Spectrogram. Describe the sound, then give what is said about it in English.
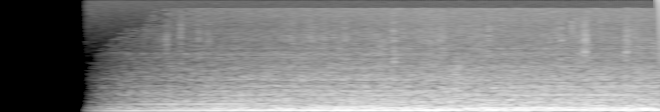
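A car drives through a neighborhood near downtown in a small town. A deep, steady engine and road rumble starts abruptly after a moment of silence and then holds an even level. “We're driving through a neighborhood near downtown.”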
